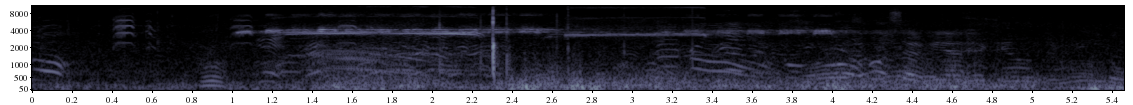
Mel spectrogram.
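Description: A referee blows a whistle in long, shrill blasts.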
